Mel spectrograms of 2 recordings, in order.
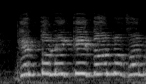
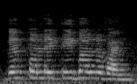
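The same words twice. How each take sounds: First: High, louder exasperated repeat; raised voice. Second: Said in the usual way. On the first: Real, not acted. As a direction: raise it, losing patience.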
